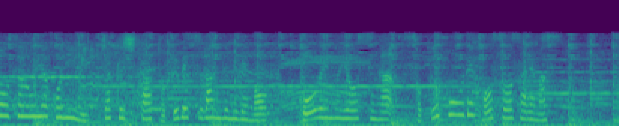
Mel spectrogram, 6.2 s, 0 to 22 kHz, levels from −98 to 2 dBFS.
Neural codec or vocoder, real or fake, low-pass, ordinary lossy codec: none; real; 7.2 kHz; AAC, 32 kbps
